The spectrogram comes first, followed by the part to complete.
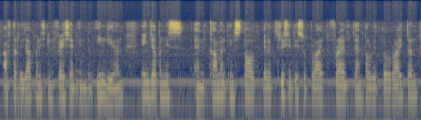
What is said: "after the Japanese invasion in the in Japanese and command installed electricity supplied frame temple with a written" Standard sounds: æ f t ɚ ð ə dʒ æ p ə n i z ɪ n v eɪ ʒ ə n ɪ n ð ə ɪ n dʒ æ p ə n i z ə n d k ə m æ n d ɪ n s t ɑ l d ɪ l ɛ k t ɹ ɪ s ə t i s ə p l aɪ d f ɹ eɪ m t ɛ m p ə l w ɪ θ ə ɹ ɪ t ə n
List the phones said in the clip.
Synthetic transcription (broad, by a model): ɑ f t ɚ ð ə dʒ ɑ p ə n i s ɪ n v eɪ ʃ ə n ɪ n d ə ɪ n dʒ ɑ p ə n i s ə n k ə m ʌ n ɪ n s t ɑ l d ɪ l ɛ k t ɹ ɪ s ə t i s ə p l aɪ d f ɹ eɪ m t ɛ m p ə l w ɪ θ ə ɹ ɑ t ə n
